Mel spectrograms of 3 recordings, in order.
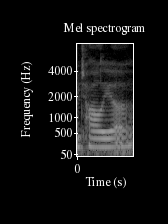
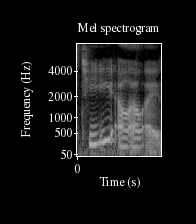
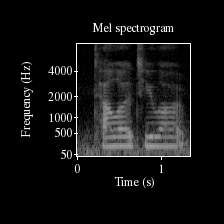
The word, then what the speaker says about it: Tella: So, it says, Scarlet has never left the tiny island where she and her beloved sister Talia, or Tella? It's Tella, so I don't know, however you pronounce that, live with their powerful and cruel father.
